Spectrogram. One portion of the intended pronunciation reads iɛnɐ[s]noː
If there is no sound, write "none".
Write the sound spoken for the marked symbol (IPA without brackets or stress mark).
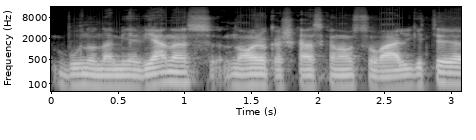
s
